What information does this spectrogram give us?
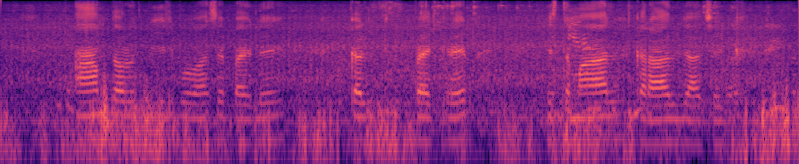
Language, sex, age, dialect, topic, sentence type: Magahi, male, 25-30, Northeastern/Surjapuri, agriculture, statement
